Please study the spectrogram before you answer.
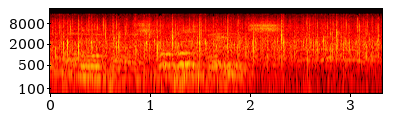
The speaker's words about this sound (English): In the end, it was another familiar scene at the Winston-Salem Open, an Isner victory and thunderous applause from his hometown fans.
